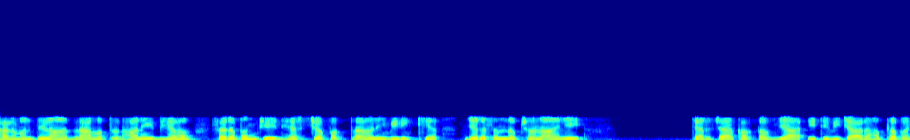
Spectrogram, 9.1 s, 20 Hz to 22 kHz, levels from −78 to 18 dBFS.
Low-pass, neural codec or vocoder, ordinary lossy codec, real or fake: 3.6 kHz; codec, 24 kHz, 0.9 kbps, WavTokenizer, medium speech release version 2; none; fake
